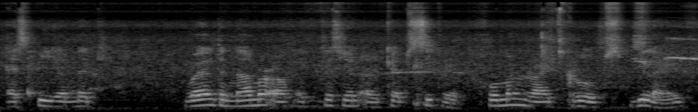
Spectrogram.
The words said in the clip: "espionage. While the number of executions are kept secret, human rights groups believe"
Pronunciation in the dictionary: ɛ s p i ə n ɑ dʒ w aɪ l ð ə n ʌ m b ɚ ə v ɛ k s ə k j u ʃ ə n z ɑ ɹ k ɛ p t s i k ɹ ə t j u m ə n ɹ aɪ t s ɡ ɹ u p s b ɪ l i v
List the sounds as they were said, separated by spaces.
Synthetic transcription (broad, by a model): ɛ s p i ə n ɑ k w aɪ l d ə n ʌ m b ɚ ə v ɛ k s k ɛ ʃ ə n ɑ ɹ k ɛ p t s i k ɹ ə t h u m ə n ɹ aɪ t ɡ ɹ u p s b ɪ l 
